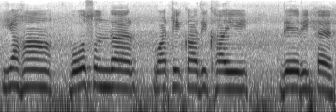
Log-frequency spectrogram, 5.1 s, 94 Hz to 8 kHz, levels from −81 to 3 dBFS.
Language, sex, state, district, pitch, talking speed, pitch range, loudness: Hindi, female, Haryana, Jhajjar, 240 Hz, 95 wpm, 235-250 Hz, -12 LUFS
